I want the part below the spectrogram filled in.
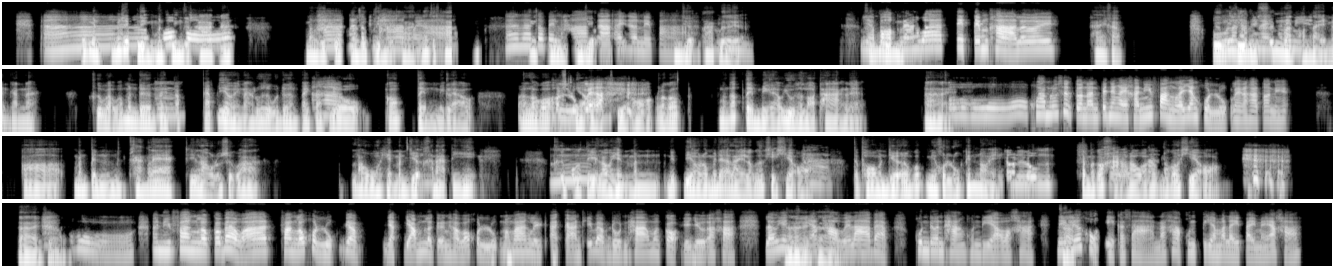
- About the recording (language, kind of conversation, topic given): Thai, podcast, เคยเดินทางคนเดียวแล้วเป็นยังไงบ้าง?
- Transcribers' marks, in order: drawn out: "อา"; laughing while speaking: "ค่ะ"; chuckle; other background noise; chuckle; tapping; other noise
